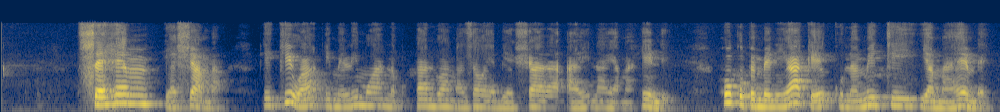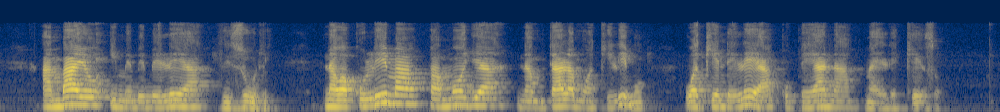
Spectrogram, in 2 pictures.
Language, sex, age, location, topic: Swahili, female, 25-35, Dar es Salaam, agriculture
